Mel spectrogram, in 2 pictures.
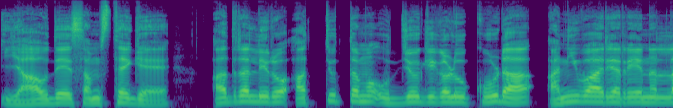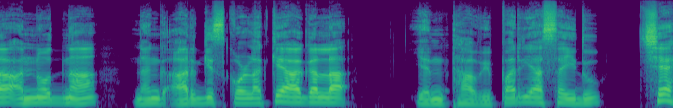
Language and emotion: Kannada, disgusted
